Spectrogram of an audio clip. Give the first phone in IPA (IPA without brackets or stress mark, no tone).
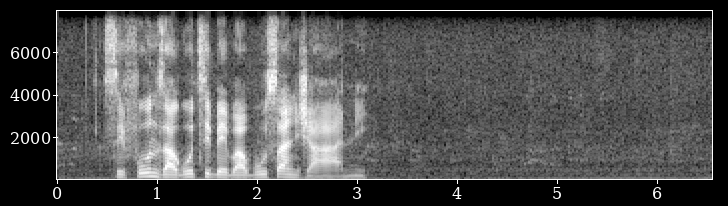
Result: s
